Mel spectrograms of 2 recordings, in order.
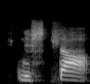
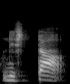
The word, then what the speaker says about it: ನಿಷ್ಠ: ಹೇಗೆ ಹೇಳ್ತೀರಾ ಗೊತ್ತಾ ತೇಶಾಂ ನಿಷ್ಠ ನಿಷ್ಟ ಅಲ್ಲ ತೇಶಾಂ ನಿಷ್ಟಕ ಕೃಷ್ಣ ಶನು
